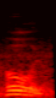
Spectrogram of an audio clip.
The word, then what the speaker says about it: bowl: इसको अक्सर लोग गलत प्रोनाउंस करते हैं और इसको वो बाउल कहते हैं. बाउल कहते हैं उसको, वो पूरी तरीके से गलत है. सही प्रोनाउंसिएशन होगा बोल.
